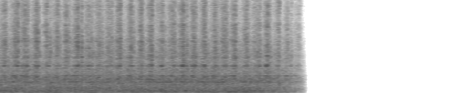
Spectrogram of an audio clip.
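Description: A steady mechanical whirring rattle with a fast, even ticking over a low hum, cut off abruptly about three seconds in.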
